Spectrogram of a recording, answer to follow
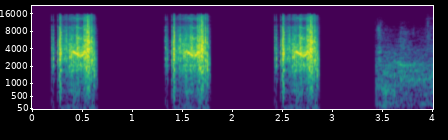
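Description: Camera shutter sound effect, three shutter clicks about a second apart with dead silence between them. A noisy busy-room background cuts in near the end.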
